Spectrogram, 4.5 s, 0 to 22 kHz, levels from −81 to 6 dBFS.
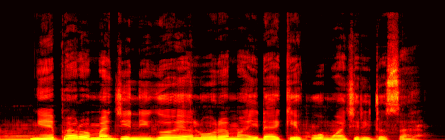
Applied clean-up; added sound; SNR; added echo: neural mask model RNNoise.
